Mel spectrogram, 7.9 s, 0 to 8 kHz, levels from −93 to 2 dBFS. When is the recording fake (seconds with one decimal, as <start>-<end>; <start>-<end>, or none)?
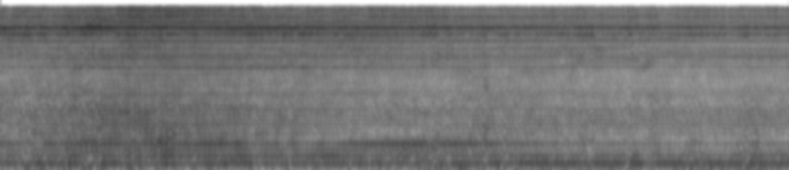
0.0-7.9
